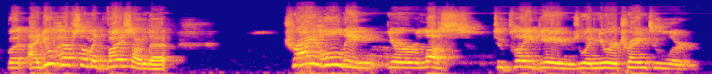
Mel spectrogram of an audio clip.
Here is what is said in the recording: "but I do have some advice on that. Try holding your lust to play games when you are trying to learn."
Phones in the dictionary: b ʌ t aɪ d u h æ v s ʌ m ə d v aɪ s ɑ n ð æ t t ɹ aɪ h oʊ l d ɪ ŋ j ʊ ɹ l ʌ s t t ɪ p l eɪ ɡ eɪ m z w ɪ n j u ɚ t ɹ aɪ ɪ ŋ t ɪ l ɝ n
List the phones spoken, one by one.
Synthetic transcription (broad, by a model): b ʌ t aɪ d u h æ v s ʌ m ə d v aɪ s n ð æ t t ɹ aɪ h oʊ l d ɪ ŋ j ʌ ɹ l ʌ s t t ɪ p l eɪ ɡ eɪ m z w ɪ n j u ɚ t ɹ aɪ ɪ ŋ t ɪ l ɝ n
